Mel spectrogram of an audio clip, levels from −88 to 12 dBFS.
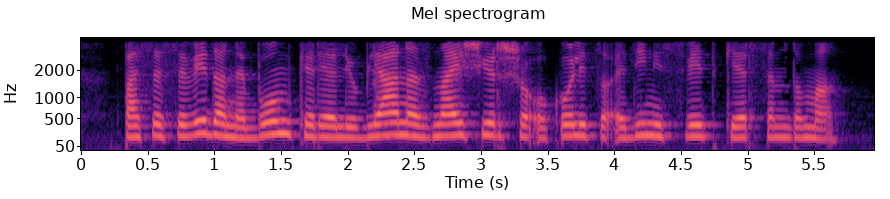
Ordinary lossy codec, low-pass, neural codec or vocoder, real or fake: AAC, 32 kbps; 3.6 kHz; none; real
